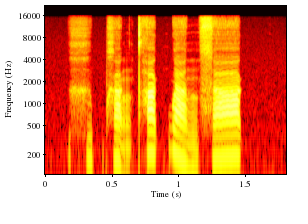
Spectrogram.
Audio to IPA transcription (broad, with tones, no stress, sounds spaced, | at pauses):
x ɨ˨˩ p̚ x a̰˧˨ ŋ t̪ʰ a˦˥ k̚ l a˧˩ n s a˦˥ k̚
